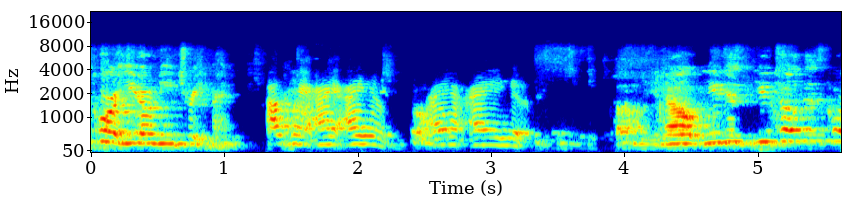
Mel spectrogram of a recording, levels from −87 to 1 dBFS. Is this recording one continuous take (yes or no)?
yes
